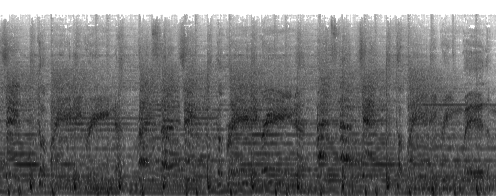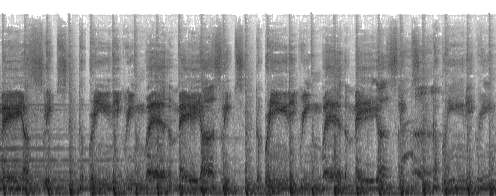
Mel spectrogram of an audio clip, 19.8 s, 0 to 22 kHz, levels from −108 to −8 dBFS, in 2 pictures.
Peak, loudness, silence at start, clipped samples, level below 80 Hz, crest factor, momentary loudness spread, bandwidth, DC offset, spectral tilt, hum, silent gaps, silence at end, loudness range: -2 dBFS; -18 LUFS; 0 s; under 0.1%; -32 dBFS; 16 dB; 10 LU; 15.5 kHz; under 0.1%; -4.5 dB/octave; none; none; 0 s; 7 LU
